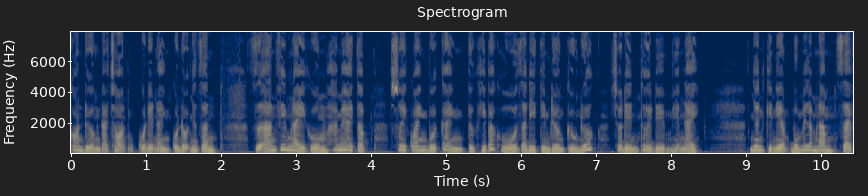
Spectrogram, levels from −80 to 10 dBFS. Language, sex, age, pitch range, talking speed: Vietnamese, female, 20-39, 180-240 Hz, 255 wpm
